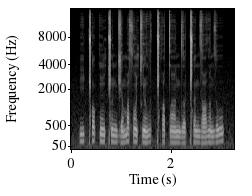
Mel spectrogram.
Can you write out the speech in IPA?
i ǁ ɔ k ũ ǁ ə̃ n d͡ʒ ɐ m ʌ sˤ ũ t͡ɕ ə̃ v ə ǁʰ ɔ tˤ ə̃ n d ʌ ǁ ɐ n z ɐ ðˤ ə̃ n z u

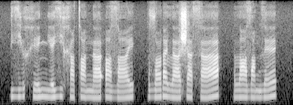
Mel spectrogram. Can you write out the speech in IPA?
zʲ ɵ x e nʲ ɛ zʲ ɵ x e tˤ ɛ n a ʔ ɛ zˤ e | zˤ ɵ ɾ ɛ l a ʃ a s a | l a zˤ ɑ n z ɛ

